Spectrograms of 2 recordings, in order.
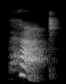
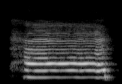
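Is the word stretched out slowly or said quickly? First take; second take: quickly; stretched. First: The word is said quickly and smoothly. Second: The word is stretched out slowly.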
